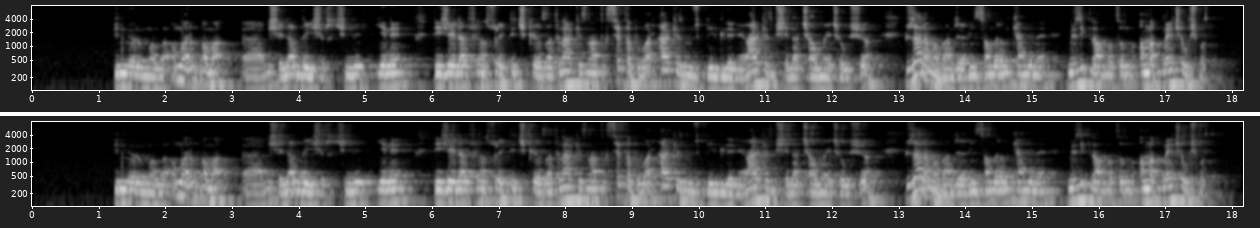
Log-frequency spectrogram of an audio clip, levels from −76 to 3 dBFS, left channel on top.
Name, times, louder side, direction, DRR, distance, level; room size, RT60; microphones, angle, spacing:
voice 1, 1.2-17.6, left 1 dB, 60° left, 8 dB, 1.7 m, -20 dB
28.0 x 18.0 x 8.8 m, 0.97 s
head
